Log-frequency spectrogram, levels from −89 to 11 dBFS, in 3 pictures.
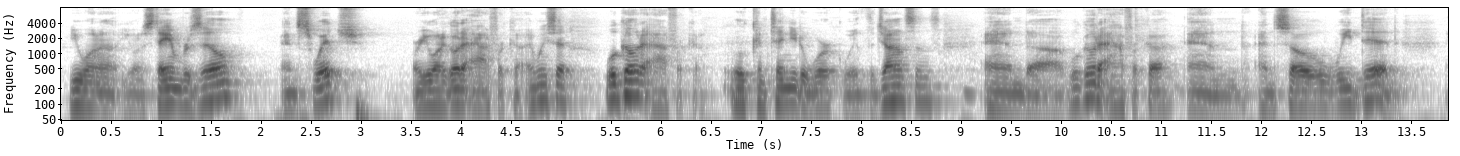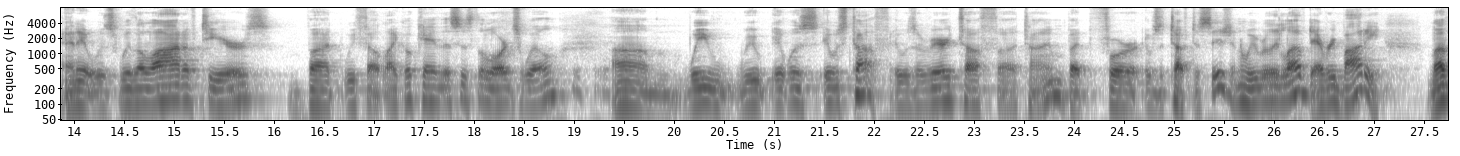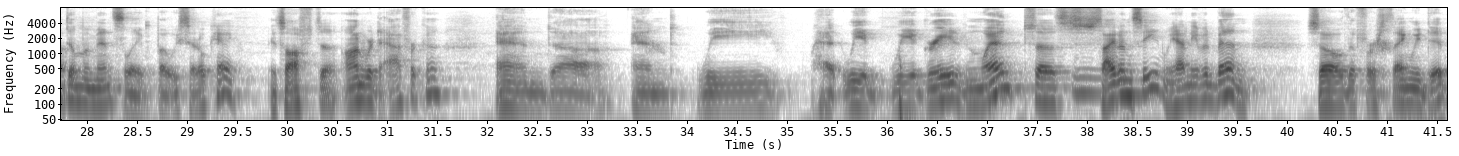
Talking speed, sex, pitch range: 175 wpm, male, 85-115 Hz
